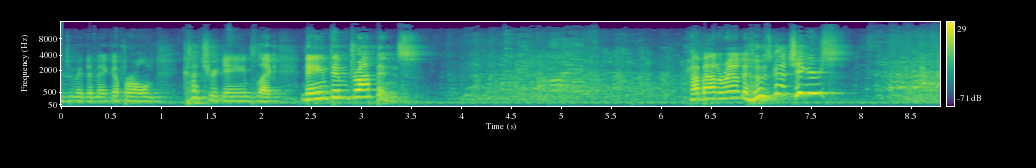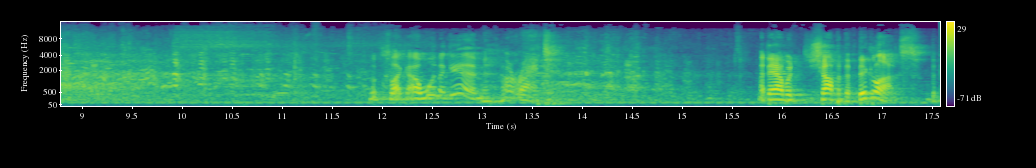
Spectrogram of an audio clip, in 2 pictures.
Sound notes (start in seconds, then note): 4.0 laughing; 8.1 laughing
